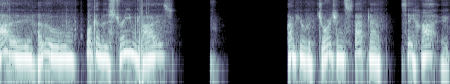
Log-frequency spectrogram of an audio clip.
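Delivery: squeaky, made-up, very high-pitched voice. Voicing someone whose voice he doesn't know: put-on high-pitched voice. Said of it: "I'm gonna give him a high-pitched voice".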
